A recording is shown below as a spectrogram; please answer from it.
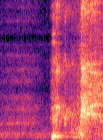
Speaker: hey everyone it's my first video and I will try to sneeze with opened eyes yeah I know it's not very easy but it's fun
